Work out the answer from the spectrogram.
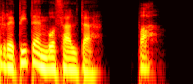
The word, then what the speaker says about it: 吧: 爸 Se pronuncia con el tono neutro.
